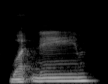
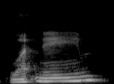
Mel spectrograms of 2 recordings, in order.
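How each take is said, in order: The two takes are said the same way.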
